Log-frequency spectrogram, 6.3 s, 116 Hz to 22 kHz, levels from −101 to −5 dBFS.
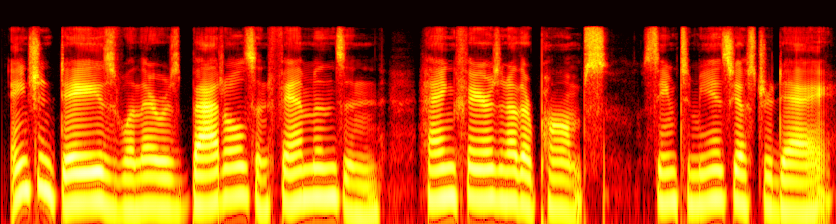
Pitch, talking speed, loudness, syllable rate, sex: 190 Hz, 180 wpm, -19 LUFS, 4.8 syllables/s, female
